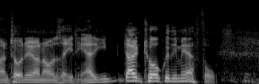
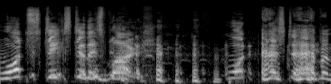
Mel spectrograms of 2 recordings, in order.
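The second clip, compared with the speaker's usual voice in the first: disbelief; 11 semitones higher, 4 dB louder, slower than usual. Real, not acted. Amazed nothing sticks to Swanee.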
